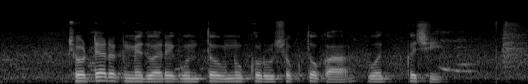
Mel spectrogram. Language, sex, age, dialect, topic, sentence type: Marathi, male, 25-30, Standard Marathi, banking, question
